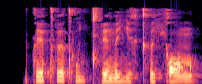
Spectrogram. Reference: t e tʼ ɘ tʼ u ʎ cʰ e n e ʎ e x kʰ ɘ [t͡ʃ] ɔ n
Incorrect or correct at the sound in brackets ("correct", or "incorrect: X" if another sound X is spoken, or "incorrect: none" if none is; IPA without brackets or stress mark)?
incorrect: ç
